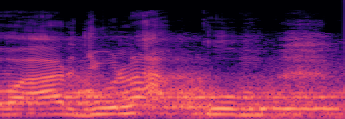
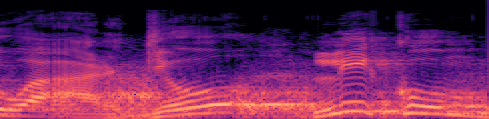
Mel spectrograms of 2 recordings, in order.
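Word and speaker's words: وَأَرْجُلِكُمْ: Macanya tidak wa arjulakum, tapi wa arjulikum, berarti kaki mengikuti kepala.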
